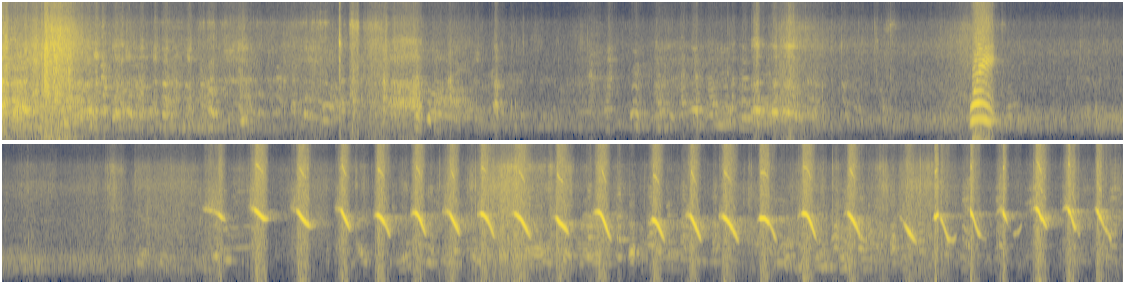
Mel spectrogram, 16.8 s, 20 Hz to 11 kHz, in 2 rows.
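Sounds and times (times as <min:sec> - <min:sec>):
laughter: 0:00.0 - 0:06.8, 0:10.8 - 0:16.7
faint hiss: 0:00.0 - 0:16.7
bird call: 0:09.9 - 0:16.7.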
